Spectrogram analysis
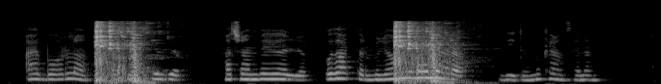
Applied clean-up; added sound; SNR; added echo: classical method log-MMSE.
